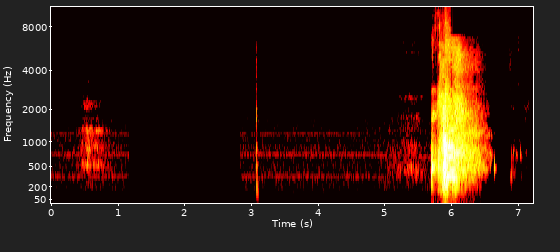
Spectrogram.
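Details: Single loud, sharp sneeze after near silence, from a person who has been unusually sneezy all day and doesn't think they are sick or allergic.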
